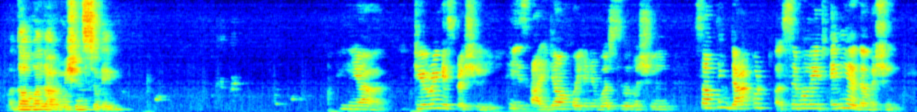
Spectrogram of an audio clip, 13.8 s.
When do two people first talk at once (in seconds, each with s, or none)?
none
